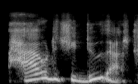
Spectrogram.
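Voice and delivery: high, slow, astonished question; amazed disbelief. Retold or imitated. Coach recalling the workshop woman, slow high amazement. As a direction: drag out the wonder at her. Narrator's amazed inner thought.

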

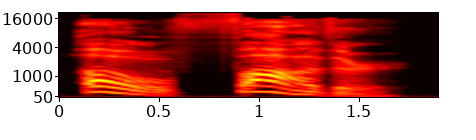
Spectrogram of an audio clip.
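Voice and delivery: high, drawn-out reproachful exclamation; exclaimed. A narrator's reading. Wendy seeing her father cheat, exclaiming. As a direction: cry out, starting high and falling. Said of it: "Wendy exclaimed".

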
